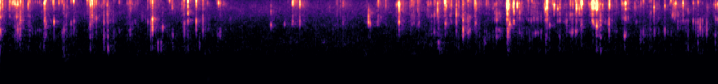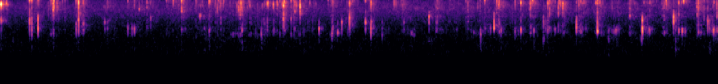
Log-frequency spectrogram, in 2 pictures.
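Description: A white Pomeranian eating a crispy, air-fried chicken-and-cheese cutlet: chewing and crunching, with a dense run of short, sharp mouth clicks and licks, loudest about five seconds in.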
